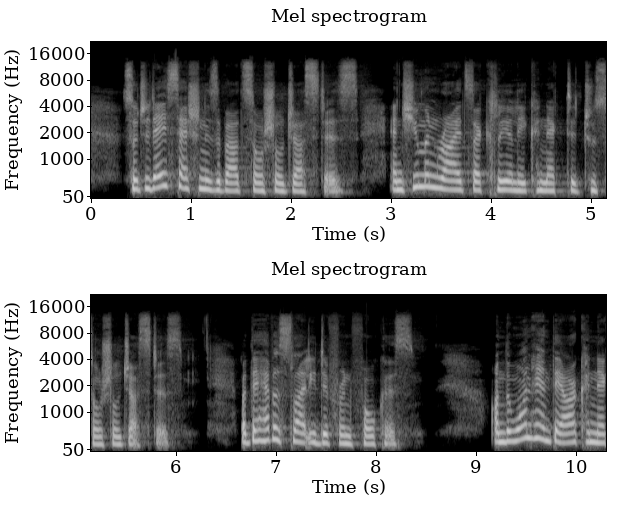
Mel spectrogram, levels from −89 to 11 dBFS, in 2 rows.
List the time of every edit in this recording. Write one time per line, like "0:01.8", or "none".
none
